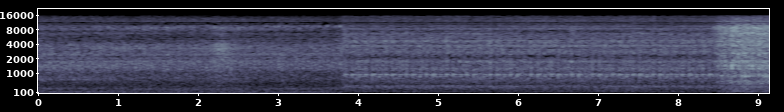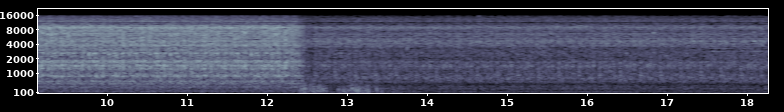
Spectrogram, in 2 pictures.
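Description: Heavy goods truck's diesel engine idling steadily, louder for a few seconds in the middle, followed by a couple of brief thumps.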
